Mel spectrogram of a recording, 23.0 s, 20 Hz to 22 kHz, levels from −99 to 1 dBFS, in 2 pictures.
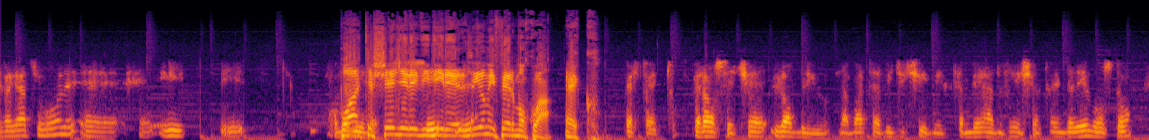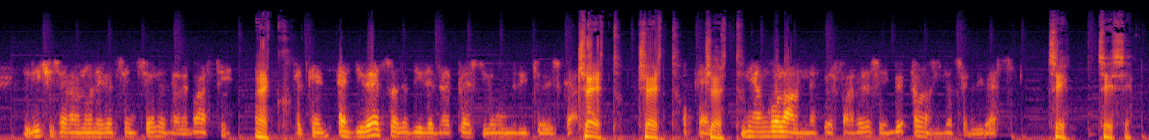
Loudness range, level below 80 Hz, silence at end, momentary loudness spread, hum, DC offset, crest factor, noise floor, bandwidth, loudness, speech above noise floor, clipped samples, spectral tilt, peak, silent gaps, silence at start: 10 LU; -44 dBFS; 0.05 s; 16 LU; none; under 0.1%; 18 dB; -50 dBFS; 16 kHz; -22 LUFS; 27 dB; under 0.1%; -5 dB/octave; -4 dBFS; none; 0 s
